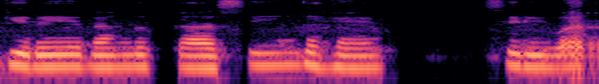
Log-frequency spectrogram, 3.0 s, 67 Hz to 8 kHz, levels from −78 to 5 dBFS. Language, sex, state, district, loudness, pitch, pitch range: Hindi, female, Maharashtra, Mumbai Suburban, -16 LUFS, 180 Hz, 175-195 Hz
